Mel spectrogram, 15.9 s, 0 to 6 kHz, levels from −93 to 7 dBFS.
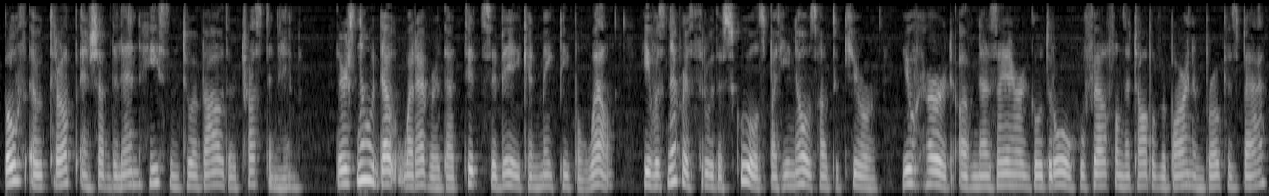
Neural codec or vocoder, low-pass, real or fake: codec, 16 kHz, 8 kbps, FreqCodec, larger model; 5.4 kHz; fake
